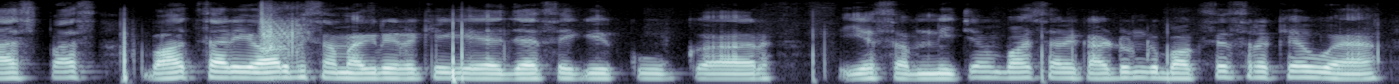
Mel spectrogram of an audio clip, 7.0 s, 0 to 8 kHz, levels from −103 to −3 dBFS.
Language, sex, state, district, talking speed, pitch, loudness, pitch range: Hindi, male, Jharkhand, Garhwa, 215 wpm, 145 Hz, -20 LUFS, 135-160 Hz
